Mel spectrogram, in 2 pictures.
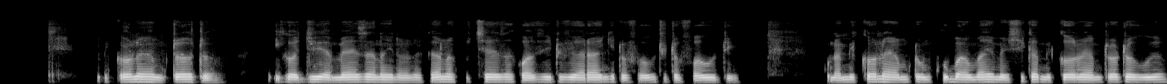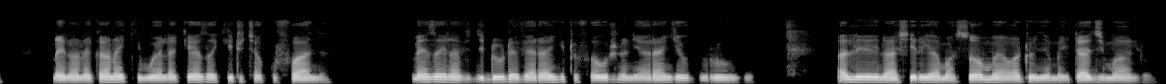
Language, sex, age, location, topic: Swahili, male, 18-24, Nairobi, education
